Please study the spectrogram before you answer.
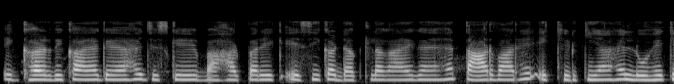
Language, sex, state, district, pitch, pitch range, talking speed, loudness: Hindi, male, Odisha, Nuapada, 215 Hz, 215-225 Hz, 205 wpm, -19 LUFS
